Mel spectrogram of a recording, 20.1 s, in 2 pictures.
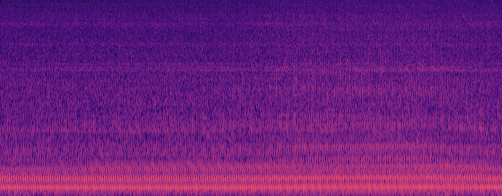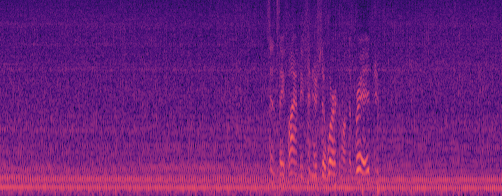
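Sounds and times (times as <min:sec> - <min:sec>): motorcycle engine cruising: 0:00.0 - 0:20.0
steady rush of noise: 0:13.3 - 0:20.0.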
